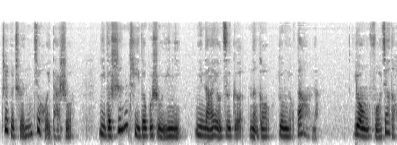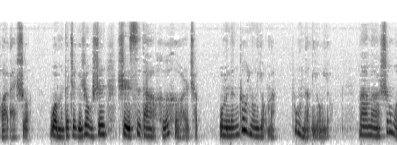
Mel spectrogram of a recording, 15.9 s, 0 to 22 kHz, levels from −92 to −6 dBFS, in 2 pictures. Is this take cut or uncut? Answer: uncut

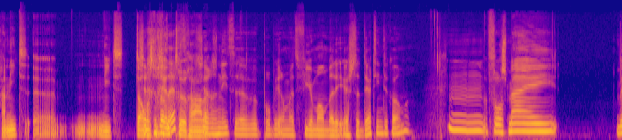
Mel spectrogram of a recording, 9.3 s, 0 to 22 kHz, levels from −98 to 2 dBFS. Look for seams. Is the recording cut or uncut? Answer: cut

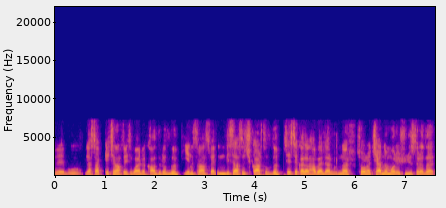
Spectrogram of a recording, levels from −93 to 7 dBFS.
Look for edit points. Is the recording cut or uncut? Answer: uncut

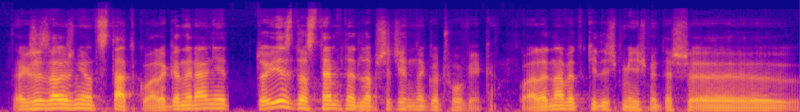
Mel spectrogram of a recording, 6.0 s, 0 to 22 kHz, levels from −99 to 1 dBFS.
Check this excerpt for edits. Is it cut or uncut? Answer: cut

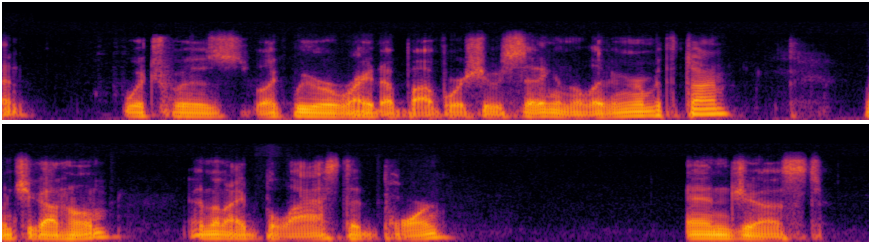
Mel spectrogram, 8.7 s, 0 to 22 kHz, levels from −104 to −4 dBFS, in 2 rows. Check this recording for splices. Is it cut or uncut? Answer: uncut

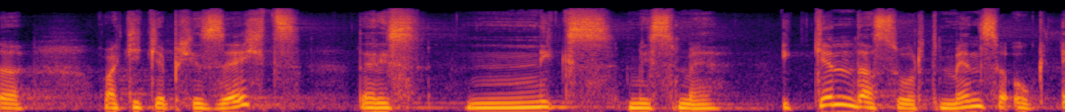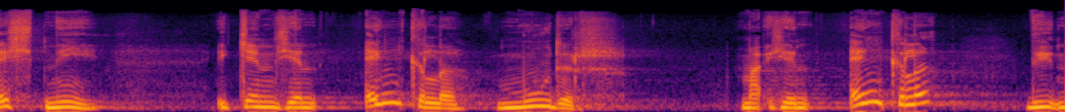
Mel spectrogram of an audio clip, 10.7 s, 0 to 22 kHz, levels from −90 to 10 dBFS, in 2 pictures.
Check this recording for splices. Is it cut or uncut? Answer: cut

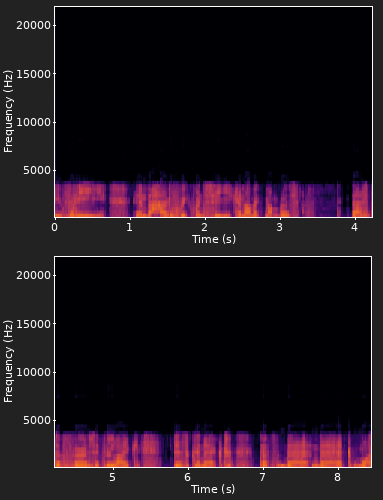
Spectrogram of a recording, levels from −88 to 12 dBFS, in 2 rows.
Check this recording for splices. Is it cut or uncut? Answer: cut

